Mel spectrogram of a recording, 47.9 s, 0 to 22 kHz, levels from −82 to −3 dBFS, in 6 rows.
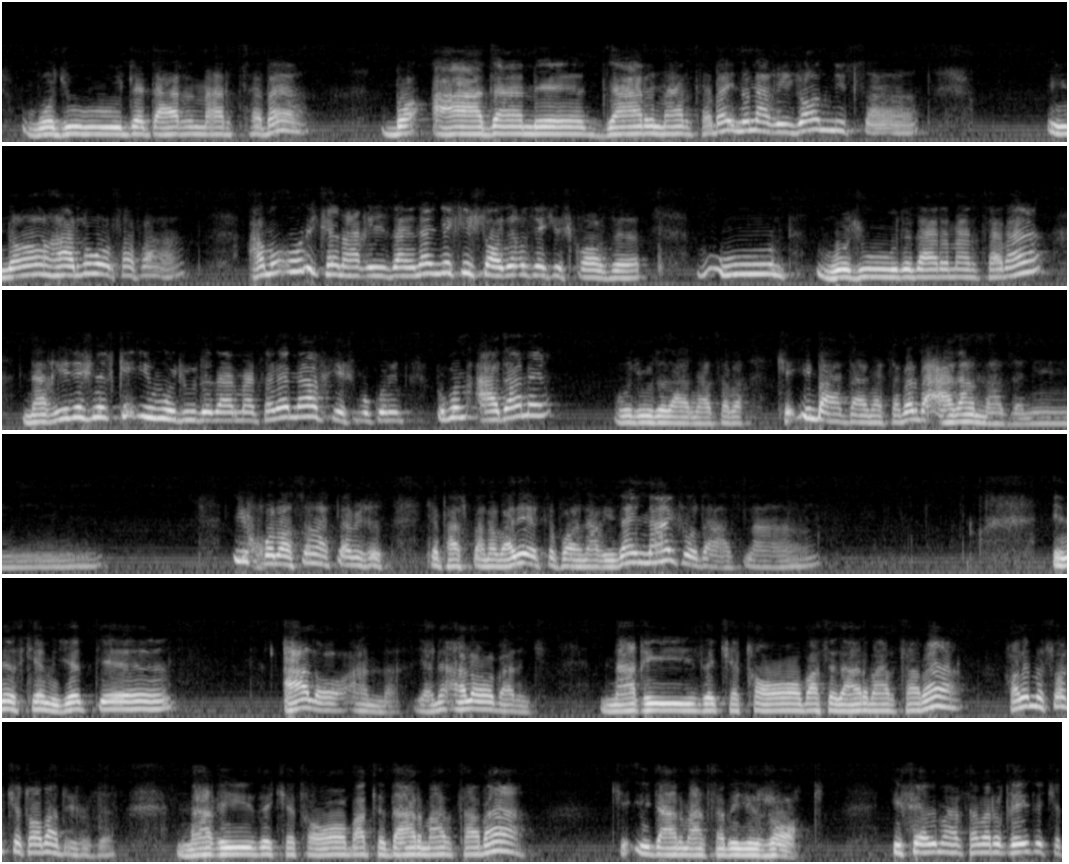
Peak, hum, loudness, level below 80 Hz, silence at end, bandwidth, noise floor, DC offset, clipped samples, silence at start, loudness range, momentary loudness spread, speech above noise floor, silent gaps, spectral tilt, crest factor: -6 dBFS; none; -21 LUFS; -52 dBFS; 0 s; 7.2 kHz; -51 dBFS; under 0.1%; under 0.1%; 0.15 s; 4 LU; 13 LU; 30 dB; none; -9.5 dB/octave; 16 dB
